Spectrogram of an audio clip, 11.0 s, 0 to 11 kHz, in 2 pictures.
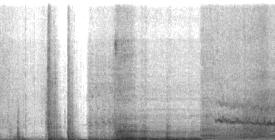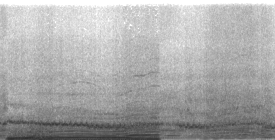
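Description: A 755 hp supercharged LT5 V8 in a 1979 Camaro Z28 is revved hard, rising and falling, with the tires squealing over it. Two sharp knocks come about a second in. The loudest stretch cuts off abruptly near the end.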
